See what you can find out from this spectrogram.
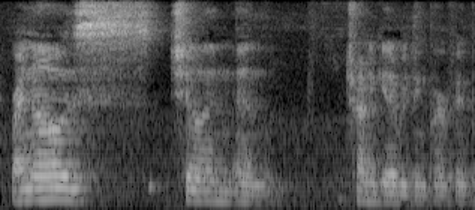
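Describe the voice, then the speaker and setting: A man's voice: mid-range voice, darkish tone, echoey room, a little hiss or hum, poor audio. A young man from Mexico answering interview questions in a laid-back, rambling way with many fillers. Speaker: interviewed musician.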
